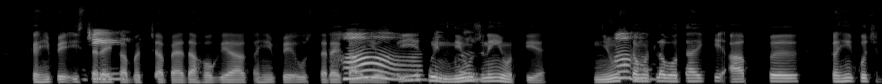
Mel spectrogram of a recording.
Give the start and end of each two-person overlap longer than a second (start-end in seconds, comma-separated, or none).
3.4-4.8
